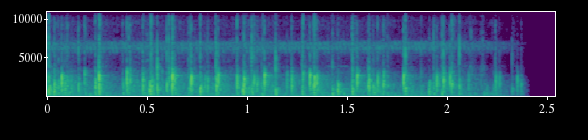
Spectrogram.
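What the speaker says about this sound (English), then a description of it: "A big round of applause." Audience applause at a televised discussion programme: a dense, steady patter of many hands clapping for about two and a half seconds, fairly close and even, then cutting off abruptly.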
